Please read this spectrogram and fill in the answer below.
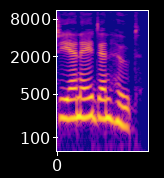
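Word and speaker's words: Gnadenhütten: 103 pronounced GNA Denhoot.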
